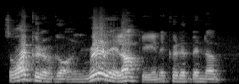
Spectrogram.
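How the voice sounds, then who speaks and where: A man with a bright, clear-cut voice chats as a player in a tabletop roleplaying group. He is agreeable and conversational, chiming in with brief confirmations and added detail. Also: mid-range voice, expressive, racing. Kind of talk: casual chat recapping a tabletop roleplaying game.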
